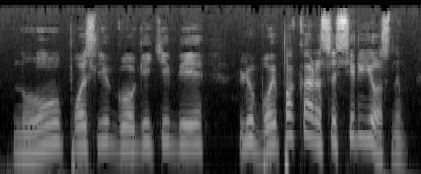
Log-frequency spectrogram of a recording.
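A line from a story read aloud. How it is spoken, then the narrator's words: Chuckling. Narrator (Russian): хохотнул администратор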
